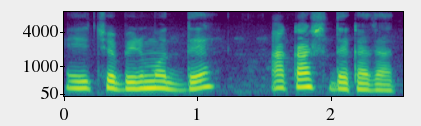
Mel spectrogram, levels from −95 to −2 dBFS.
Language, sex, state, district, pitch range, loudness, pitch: Bengali, female, Assam, Hailakandi, 185-205 Hz, -16 LUFS, 195 Hz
